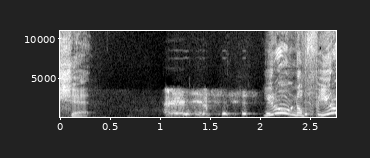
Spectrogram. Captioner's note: laughing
